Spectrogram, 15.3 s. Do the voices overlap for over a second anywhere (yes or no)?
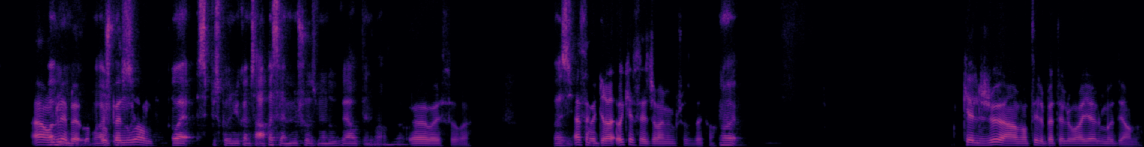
yes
